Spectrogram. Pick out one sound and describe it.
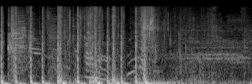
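Rapid gunfire bursts out loudly at close range.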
